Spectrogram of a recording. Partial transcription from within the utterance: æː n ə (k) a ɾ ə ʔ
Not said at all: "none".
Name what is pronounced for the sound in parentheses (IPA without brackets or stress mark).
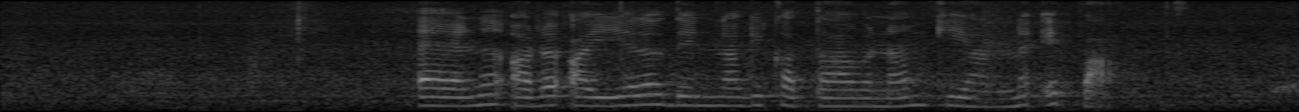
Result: ʔ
